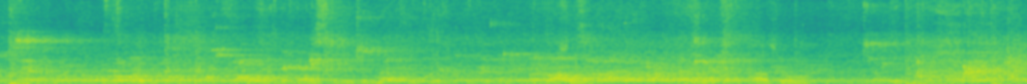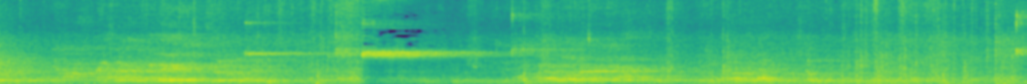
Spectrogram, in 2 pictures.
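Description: Players and spectators shout and call out in a large echoing hall.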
